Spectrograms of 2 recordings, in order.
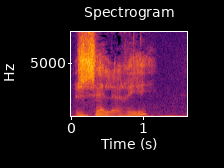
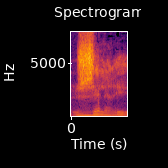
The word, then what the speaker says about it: gèlerai: conjugue, ça devient je gèlerai. J'ai bien prononcé un E ouvert. Le E se change en est devant un E muet. Donc, geler ne peut pas être ainsi. Je gèlerai. J'entends bien le est.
